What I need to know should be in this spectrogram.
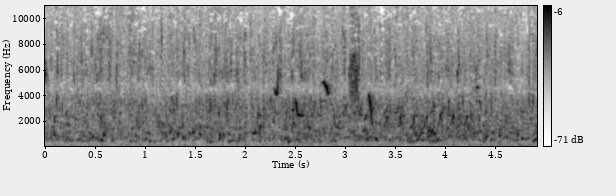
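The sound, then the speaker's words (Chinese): Cool stream water flowing in a soft, steady hiss and trickle, quiet and continuous with no voices. “从大石头上走下来，走到溪水当中，让你的脚浸泡在这个清凉的溪水当中。”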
